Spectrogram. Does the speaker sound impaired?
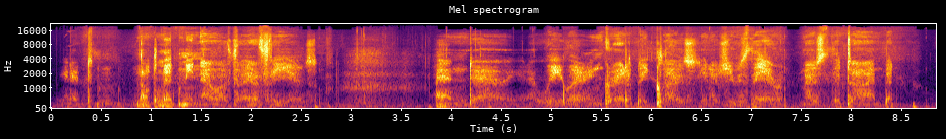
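Yes: laryngectomy, voice prosthesis.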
